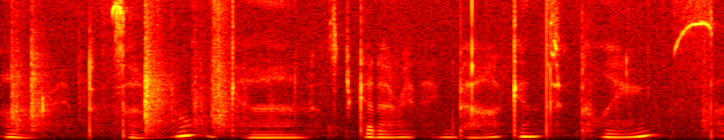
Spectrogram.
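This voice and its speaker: Very slow, soft whispery woman. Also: on the low side, background noise. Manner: gentle, unhurried explaining with pauses. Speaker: ASMR creator playing a house cleaner. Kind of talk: softly spoken ASMR roleplay.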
